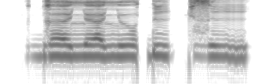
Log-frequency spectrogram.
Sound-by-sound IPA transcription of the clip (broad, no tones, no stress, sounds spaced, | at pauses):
ɡ ɛ lʲ a lʲ o ɗ i k z i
